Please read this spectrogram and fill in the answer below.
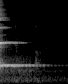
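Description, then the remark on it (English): A single bright clink of glasses touching in a toast, clear, with a pure ringing tone that fades out over about a second. No one speaks. “Cheers to leaving.”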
